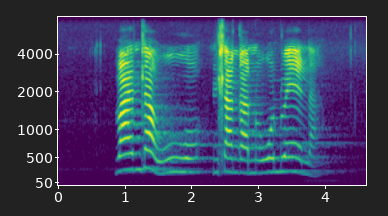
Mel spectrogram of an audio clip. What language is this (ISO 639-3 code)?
tso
